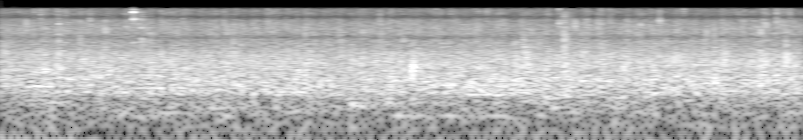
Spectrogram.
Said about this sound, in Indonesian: Iya, gerimis. Jadi nunggu bentar deh.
